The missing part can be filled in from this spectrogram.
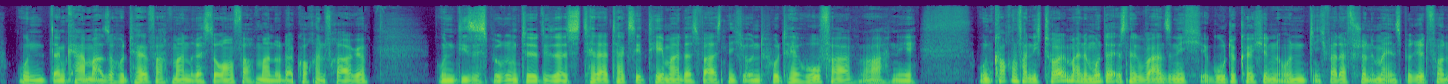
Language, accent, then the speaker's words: German; Dortmund, North Rhine-Westphalia, Germany; moved away as an adult; also born or lived in Hamburg; weil ich ja gebürtiger Dortmunder bin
